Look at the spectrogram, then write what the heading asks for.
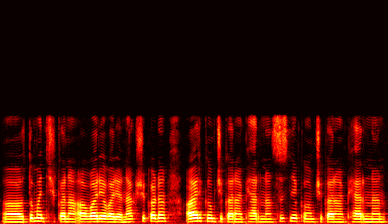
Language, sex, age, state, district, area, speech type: Kashmiri, female, 30-45, Jammu and Kashmir, Budgam, rural, spontaneous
